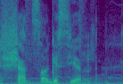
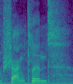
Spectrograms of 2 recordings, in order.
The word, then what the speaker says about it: Shankland: Shan Sagian. There we go. Sam Shankland. I mispronounced his name.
